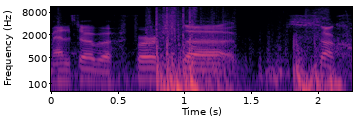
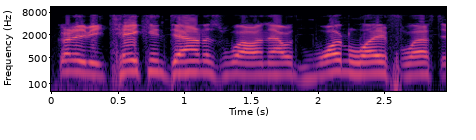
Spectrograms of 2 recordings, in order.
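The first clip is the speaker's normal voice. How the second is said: high, loud, punched-out commentary; excited kill call; 7 semitones higher, 8 dB louder than usual. Real, not acted. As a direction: shout each kill as it lands. Calling a multi-kill live.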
